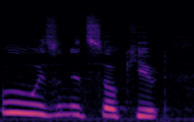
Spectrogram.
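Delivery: very high, gushing, cooing voice.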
